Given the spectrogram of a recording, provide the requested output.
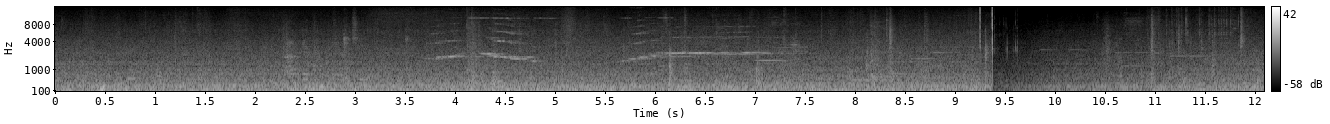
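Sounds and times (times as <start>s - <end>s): train wheels rumbling: 0.0s - 12.0s
brake squeals: 3.6s - 9.2s, 9.8s - 12.0s.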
